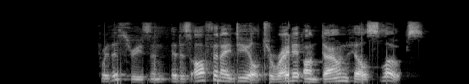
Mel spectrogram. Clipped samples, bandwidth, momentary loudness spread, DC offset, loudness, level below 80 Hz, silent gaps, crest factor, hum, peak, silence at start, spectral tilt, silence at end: under 0.1%; 8 kHz; 10 LU; under 0.1%; -18 LUFS; -54 dBFS; none; 18 dB; none; -2 dBFS; 1 s; -3 dB/octave; 0.5 s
